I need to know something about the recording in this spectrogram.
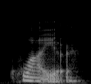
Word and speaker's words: choir: word choer how do we say this one choir this is one of the words where CH is pronounced as a cqu again it's a commonly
